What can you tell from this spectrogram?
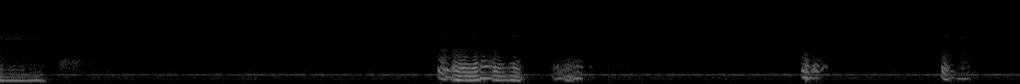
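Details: Elderly Pomeranian asleep, snoring: widely spaced rough, throaty snorts separated by several seconds of near silence, one longer buzzing snore in the middle, with a steady electrical hum indoors.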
